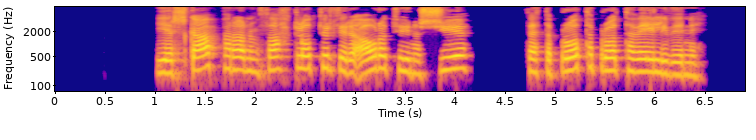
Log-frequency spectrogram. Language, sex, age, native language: Icelandic, female, 40-49, Icelandic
